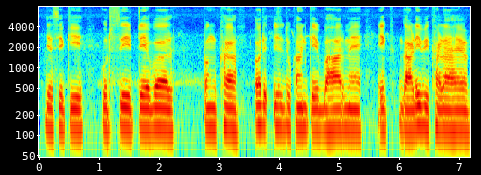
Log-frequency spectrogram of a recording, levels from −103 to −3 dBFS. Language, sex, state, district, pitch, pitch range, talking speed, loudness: Hindi, male, Jharkhand, Deoghar, 125 Hz, 120-130 Hz, 135 wpm, -16 LUFS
